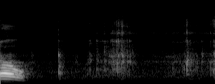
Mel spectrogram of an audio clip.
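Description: A man gulps a drink from a bottle.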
